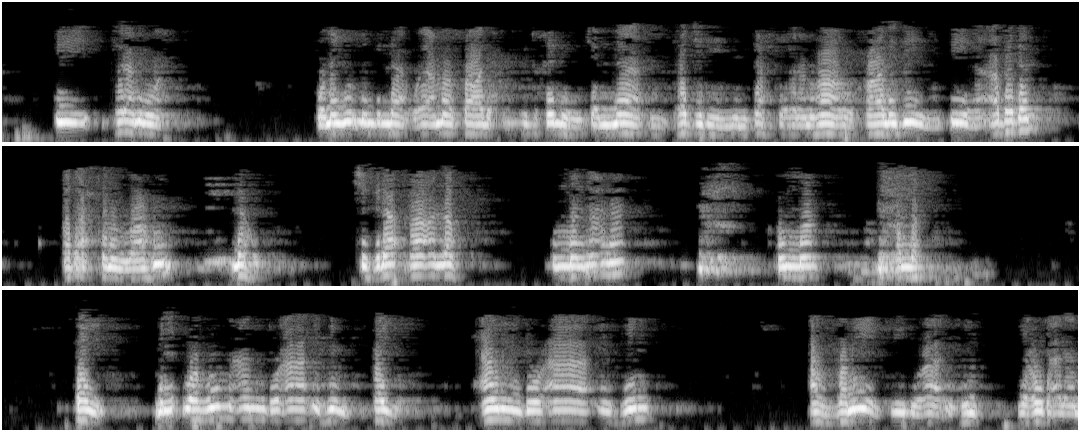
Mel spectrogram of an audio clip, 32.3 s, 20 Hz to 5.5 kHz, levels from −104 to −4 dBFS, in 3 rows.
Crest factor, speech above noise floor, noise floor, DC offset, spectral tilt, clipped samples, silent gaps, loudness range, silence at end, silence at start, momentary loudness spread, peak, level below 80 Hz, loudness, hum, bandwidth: 16 dB; 58 dB; -75 dBFS; under 0.1%; -12.5 dB/octave; under 0.1%; none; 4 LU; 0 s; 0.15 s; 12 LU; -2 dBFS; -54 dBFS; -18 LUFS; none; 3.6 kHz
